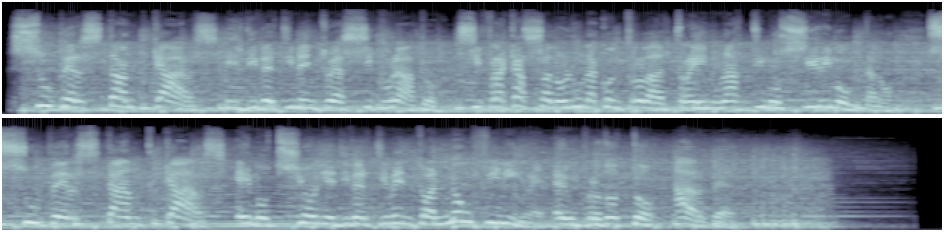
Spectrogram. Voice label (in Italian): Spot 90 Style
